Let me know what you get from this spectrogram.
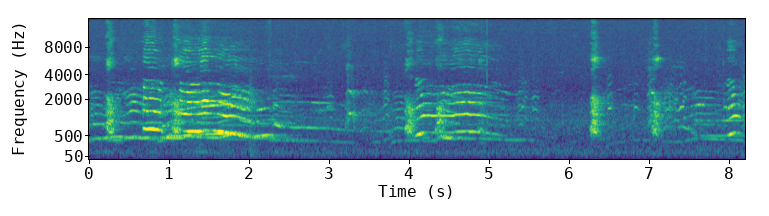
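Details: Four huskies and a Pomeranian sound off: a burst of sliding howls at the start, then shorter separate howls and yips spaced through the remaining seconds with quieter gaps between.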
